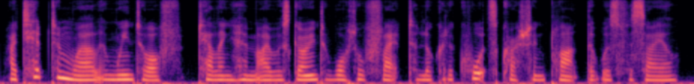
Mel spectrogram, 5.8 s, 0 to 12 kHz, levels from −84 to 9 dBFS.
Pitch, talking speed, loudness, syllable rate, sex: 185 Hz, 270 wpm, -17 LUFS, 5.5 syllables/s, female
